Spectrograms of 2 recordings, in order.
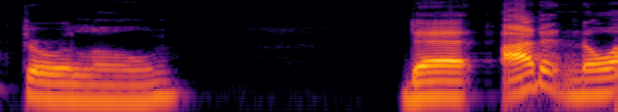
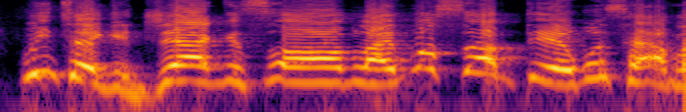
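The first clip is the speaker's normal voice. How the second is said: shouting; 6 semitones higher, 5 dB louder than usual. Retold or imitated. Squaring up to fight.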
